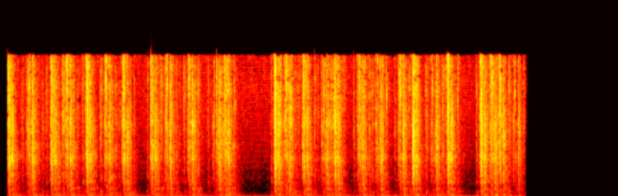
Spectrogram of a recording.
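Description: Typewriter keys clacking in a fast, uneven run of strikes, with a short pause about halfway through, stopping abruptly near the end.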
